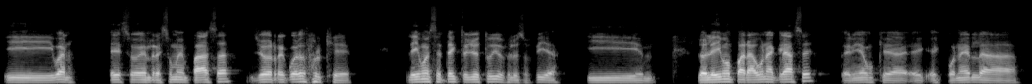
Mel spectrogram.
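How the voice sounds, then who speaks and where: A man who studies philosophy, talking haltingly in a casual book club video call. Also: on the low side, fairly even intonation, clean tone, dry recording, muffled recording. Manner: halting, with restarts. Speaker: philosophy student.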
